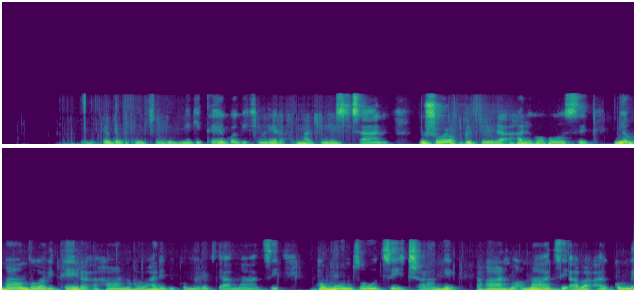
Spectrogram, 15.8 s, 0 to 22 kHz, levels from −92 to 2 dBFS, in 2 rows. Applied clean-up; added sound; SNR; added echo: neural mask model DeepFilterNet 3.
